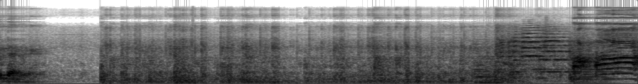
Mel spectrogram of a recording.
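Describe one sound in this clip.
A speed bag rattles in a fast, drumming rhythm under rapid punches.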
